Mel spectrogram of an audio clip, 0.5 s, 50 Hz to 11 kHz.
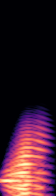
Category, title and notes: Instrument samples > Synths / Electronic
DISINTEGRATE 2 Eb
bass, additive-synthesis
